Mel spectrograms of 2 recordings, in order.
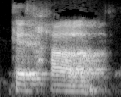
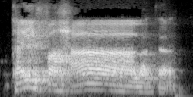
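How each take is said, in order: First: The final vowels are dropped from both words. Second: The final vowels are pronounced on both words. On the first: It is casual spoken conversation. "kita sukunkan huruf terakhir" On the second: It is the full form used when reading a text.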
